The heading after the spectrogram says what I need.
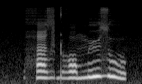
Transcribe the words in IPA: hæzɖʱɔmʉzu

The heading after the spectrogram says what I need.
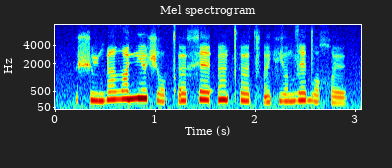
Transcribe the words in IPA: ʃy˨ŋi˧ ðˤə˦mʲœ̃˦ʃɔ˨ kʼœ˧xɛ˦ʔœ̃˦ t̪ʰœ˧ t͡sʼœ̃˨fʲɔ˧nzɛ˦d̪ɔ˨ χø˨

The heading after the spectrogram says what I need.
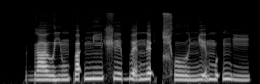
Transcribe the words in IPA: ɡa˨ʊ̯ jũ˨pä˦ʔɲĩ˦ʃe˦ bɛ̰˦˨ nɛ˦ʔ t͡ɕʰo˨ʊ̯ɲḛ˦˨mʊ˦ʔŋi˨

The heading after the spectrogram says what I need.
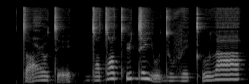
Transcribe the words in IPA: ta̰˨ʕu˧tḛ˨ | dy˨dˤe˦tʼy˦de˦ jṵ˨du˨ve˨ kʼu˧ la˦

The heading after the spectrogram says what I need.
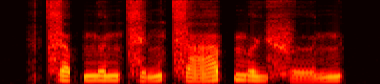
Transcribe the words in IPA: t͡sɐ˧p̚n̪ɵ˧nt͡sɪ˨˥ŋ t͡saː˨˥p̚mɵ˧ɥ fɵ˨˥n

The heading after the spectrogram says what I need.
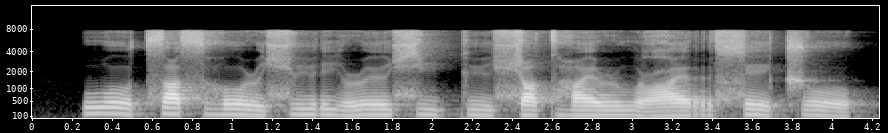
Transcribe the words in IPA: wo˥˧t͡sɑ˥s ɦo˥˧ɹɕy˥ɾi˥˧ ɹø˥ɕi˥˧ky˥˧ ɕo˥tˤɦæ˥ ɹu˥˧ʕæ˥r ɬe˥˧t͡ʃo˥˧

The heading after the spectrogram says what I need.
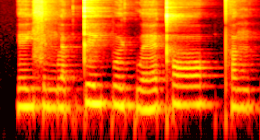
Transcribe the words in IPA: e˨jsɪ˨ŋlɐ˨˥k̚ t̪e˥j pɵ˧ɥkʷɛː˨˥kʰɔː˥ | pʰɐ˧ŋ

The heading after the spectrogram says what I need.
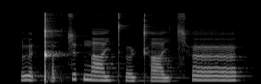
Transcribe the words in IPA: lɵ˧t̚kʰɐ˨k̚t͡sɵ˥t̚ n̪aː˥jt̪ʰɵ˧ɥkʰaː˧j t͡sʰœː˥

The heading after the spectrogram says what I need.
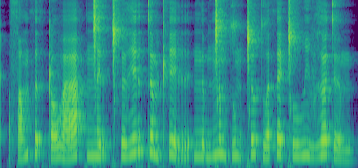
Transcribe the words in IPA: sˤɛ˩˥mθə˧θ ʈɔ˩˥βa˩˥ | ŋ͡ǀe˧rǀʰø˧ɣe˥rtœ˥˩m ʈʰe˥˩r | ŋø˧bŋ͡ǀə˥˩m tʷœ˥˩mǀø˥tʷa˩˥ θɛ˥˩ǀu˧ βi˥˩v ɣœ˥tø˩m

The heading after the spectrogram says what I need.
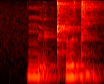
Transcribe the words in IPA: nḛ ʈʰɘdḭ

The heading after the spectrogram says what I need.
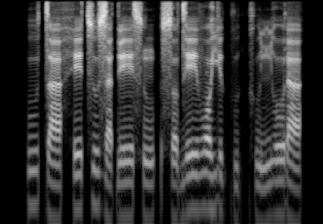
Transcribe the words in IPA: u˦ taː˨he˦t͡su˦ za˨ɗeː˦sũ˦ | sɔ˨deː˦βɔ˦je˦˨ kʷi˨ kʰu˨ɲoː˦ ɾa˦

